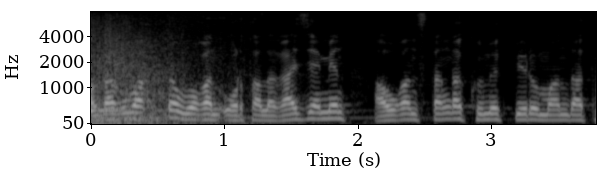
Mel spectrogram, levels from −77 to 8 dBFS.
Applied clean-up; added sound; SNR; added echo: none; Bowed string instrument + Explosion; 11 dB; none.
